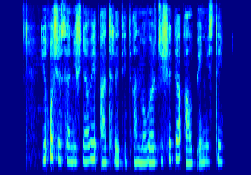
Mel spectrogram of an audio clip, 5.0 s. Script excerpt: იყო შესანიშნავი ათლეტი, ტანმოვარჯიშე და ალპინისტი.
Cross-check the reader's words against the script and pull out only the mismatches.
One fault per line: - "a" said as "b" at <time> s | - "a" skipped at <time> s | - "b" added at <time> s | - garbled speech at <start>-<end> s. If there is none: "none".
none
